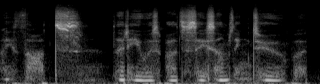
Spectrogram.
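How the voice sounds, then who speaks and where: A woman ASMR host speaking and reading in a gentle, breathy whisper. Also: mid-range voice, completely flat delivery, moderate pace. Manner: gentle, soft-spoken.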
